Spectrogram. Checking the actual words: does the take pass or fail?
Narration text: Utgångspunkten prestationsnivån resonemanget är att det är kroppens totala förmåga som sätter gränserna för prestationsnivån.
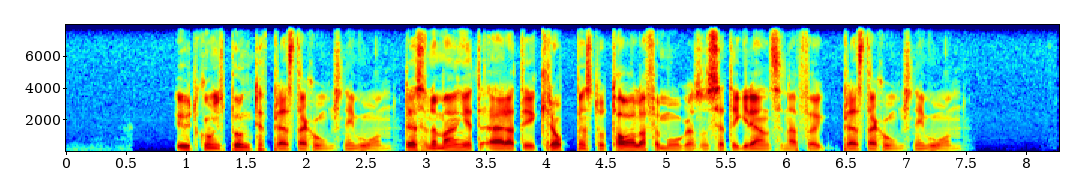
pass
